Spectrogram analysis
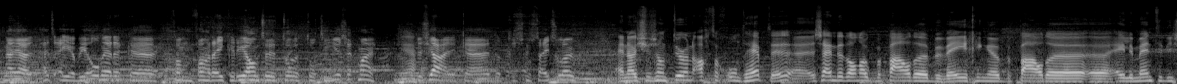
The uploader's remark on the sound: Een speciale aflevering van Turnpunt, opgenomen tijdens de podiumtraining in Ahoy, aan de vooravond van het NK. Een enorm evenement: veel turnsters en turners, veel verschillende disciplines, veel publiek.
